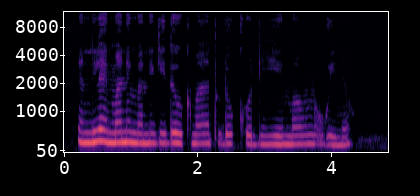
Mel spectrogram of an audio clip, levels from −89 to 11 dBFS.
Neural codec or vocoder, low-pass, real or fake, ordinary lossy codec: codec, 24 kHz, 0.9 kbps, WavTokenizer, medium speech release version 2; none; fake; none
